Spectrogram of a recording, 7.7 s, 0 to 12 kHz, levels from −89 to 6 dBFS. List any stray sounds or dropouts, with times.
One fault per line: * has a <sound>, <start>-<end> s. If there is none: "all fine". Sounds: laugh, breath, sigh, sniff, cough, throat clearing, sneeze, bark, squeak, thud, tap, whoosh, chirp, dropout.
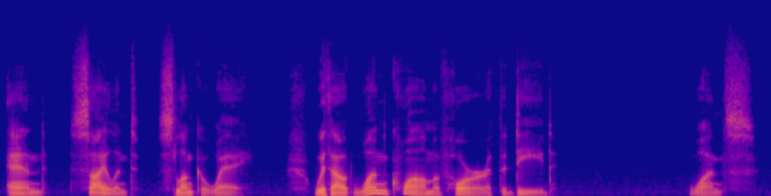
all fine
